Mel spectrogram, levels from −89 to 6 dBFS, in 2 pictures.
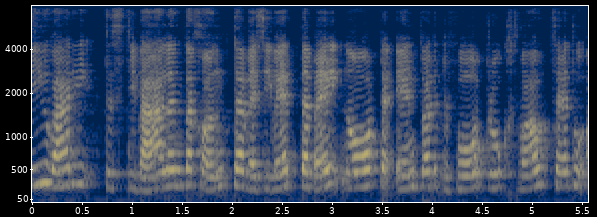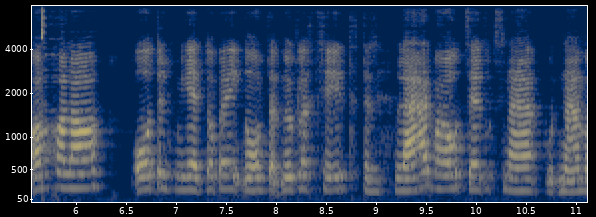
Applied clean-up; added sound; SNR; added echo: neural mask model DeepFilterNet 3.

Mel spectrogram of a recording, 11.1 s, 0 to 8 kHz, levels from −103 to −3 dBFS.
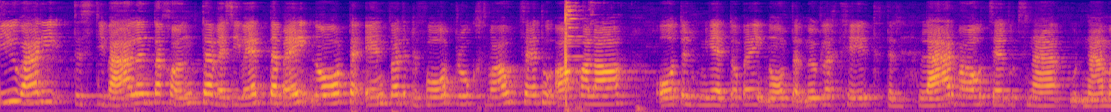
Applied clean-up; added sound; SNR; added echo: none; Shatter / Hammer; 5 dB; reverberation time 0.3 s.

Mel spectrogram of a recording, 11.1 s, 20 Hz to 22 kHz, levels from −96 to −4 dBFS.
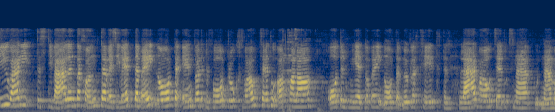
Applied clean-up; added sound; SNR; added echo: neural separator model SepFormer DNS4.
